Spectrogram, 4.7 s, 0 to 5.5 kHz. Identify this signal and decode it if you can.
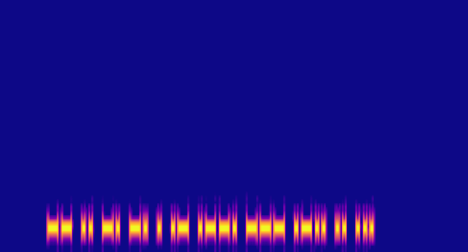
Morse code, heard as a keyed tone, about 34 wpm, 550 Hz. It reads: MINNEAPOLIS
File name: Ultimate Word List / 35WPM Ultimate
